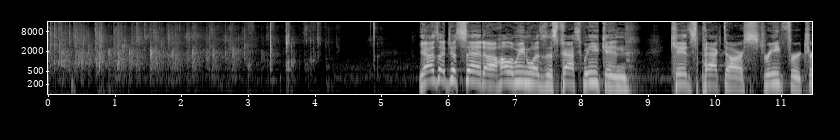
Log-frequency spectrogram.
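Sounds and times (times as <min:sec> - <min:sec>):
audience applause: 0:00.0 - 0:03.6
speech: 0:05.6 - 0:08.8, 0:09.4 - 0:11.4.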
